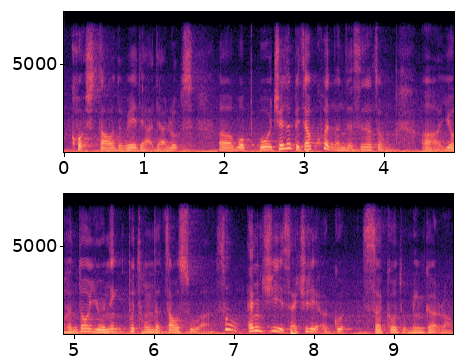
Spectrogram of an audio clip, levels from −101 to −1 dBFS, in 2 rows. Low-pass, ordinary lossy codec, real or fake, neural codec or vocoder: 7.2 kHz; none; real; none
